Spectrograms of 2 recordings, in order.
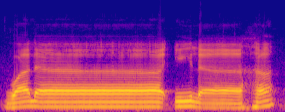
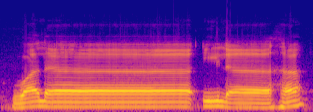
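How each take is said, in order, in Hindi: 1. l के बाद का स्वर लंबा खींचा गया है। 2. l के बाद का स्वर लंबा खींचा गया है।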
